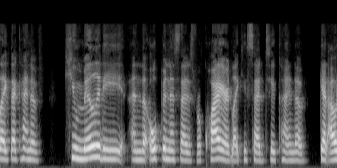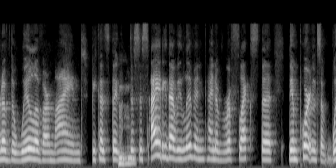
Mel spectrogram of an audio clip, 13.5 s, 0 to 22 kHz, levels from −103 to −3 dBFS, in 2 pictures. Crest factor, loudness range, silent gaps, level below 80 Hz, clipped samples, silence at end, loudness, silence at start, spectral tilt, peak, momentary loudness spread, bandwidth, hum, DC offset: 18 dB; 3 LU; none; -72 dBFS; under 0.1%; 0 s; -25 LUFS; 0 s; -6 dB/octave; -8 dBFS; 11 LU; 12.5 kHz; none; under 0.1%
